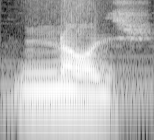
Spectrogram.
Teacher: N, voiced, alveolar, nasal, as in nose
